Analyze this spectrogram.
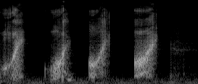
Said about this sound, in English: is that you crinkling over there? That's the sound of her casting her little magic spell on her shoes.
